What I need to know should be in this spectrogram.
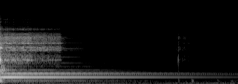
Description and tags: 44kElectricKalimba - N1harmonic
Tones from a small electric kalimba (thumb-piano) played with healthy distortion through a miniature amplifier.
